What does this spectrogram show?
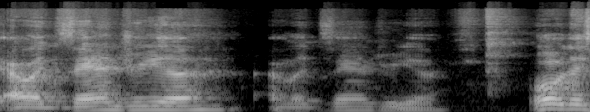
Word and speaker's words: Alexandria: I got it right most people don't pronounce the Ria at the End Alexandria isn't that how you say Alexandria Alexandria what would they say alexand alexand um really with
